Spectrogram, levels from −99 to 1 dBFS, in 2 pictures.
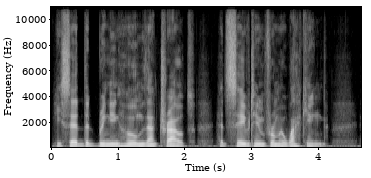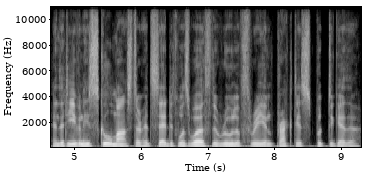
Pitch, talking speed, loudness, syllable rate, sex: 90 Hz, 205 wpm, -21 LUFS, 5.0 syllables/s, male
